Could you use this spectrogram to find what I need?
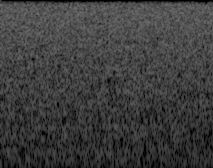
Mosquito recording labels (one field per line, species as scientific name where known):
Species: Anopheles gambiae s.s.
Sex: female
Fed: unfed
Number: one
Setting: insect culture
